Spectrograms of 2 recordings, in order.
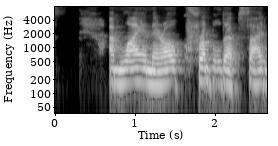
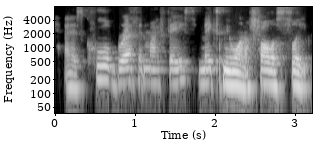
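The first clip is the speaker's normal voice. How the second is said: ordinary delivery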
